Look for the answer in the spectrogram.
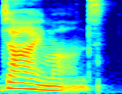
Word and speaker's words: diamonds: Aqui também, olha, assim como lá na palavra geometry, que eu falei para você pensar. Na primeira sílaba, como uma só, né? John, aqui também, diamonds, diamonds, não é diamonds, tá?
